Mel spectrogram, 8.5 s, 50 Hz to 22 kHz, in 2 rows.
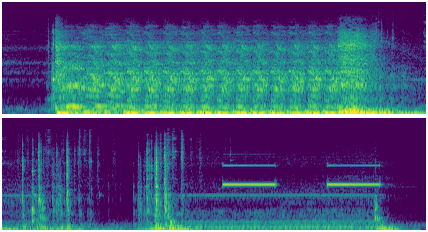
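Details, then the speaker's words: Honda Civic hatch with nitrous stroker V6 swap, first start on new ECU base map: engine catches and runs at a raised idle around 2000 RPM, then cuts out, beeps follow; idle needs tuning. "I'll have to fine-tune it a little bit it's our it's idling at like 2000 RPM so we'll have to set all that stuff up but we are running"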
